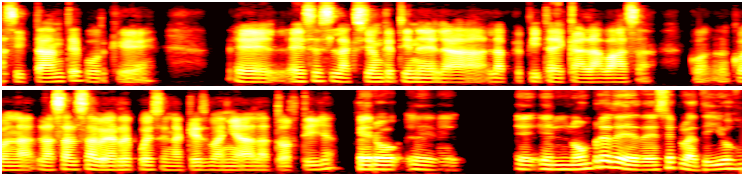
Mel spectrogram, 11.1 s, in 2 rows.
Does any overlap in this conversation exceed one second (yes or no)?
no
